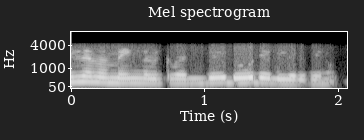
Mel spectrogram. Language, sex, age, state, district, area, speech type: Tamil, female, 18-30, Tamil Nadu, Perambalur, urban, conversation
